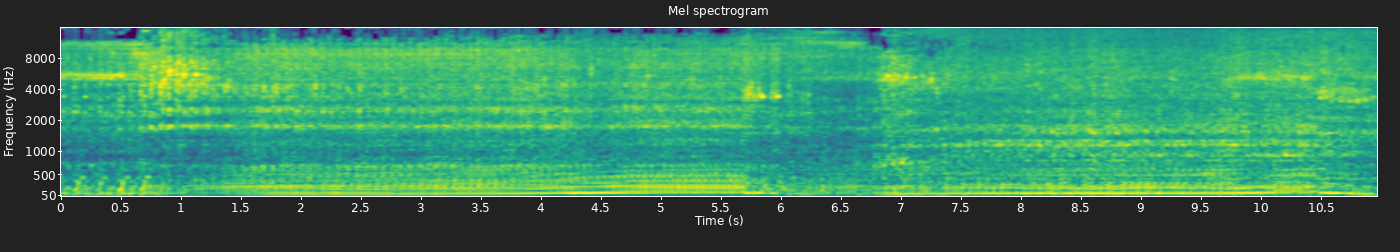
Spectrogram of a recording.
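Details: Six-cylinder engine on a stand, not yet boosted, no coolant hooked up, 40 psi oil pressure: quick catch, steady slightly lumpy idle; running normally.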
